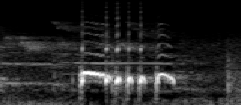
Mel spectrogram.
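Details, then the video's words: A single short zebra dove phrase: a sharp rising coo, then four quick clipped pulses and a final rolling note, all within under a second, over light background noise. "perkutut jika nyaut"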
